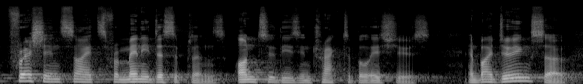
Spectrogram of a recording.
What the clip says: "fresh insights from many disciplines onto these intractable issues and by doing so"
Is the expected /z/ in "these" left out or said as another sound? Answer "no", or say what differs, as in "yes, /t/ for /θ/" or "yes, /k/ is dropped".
no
